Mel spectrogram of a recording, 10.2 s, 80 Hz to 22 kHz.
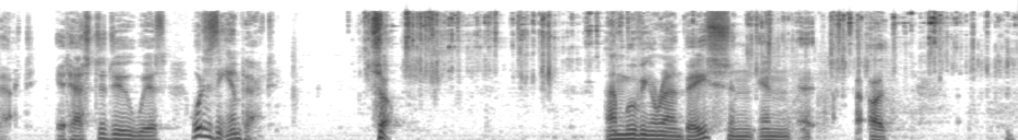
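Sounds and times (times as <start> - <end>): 
speech: 0.6 - 2.8, 3.7 - 4.2, 6.0 - 9.0
keys for military base buildings jangling on a ring: 3.5 - 10.1.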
